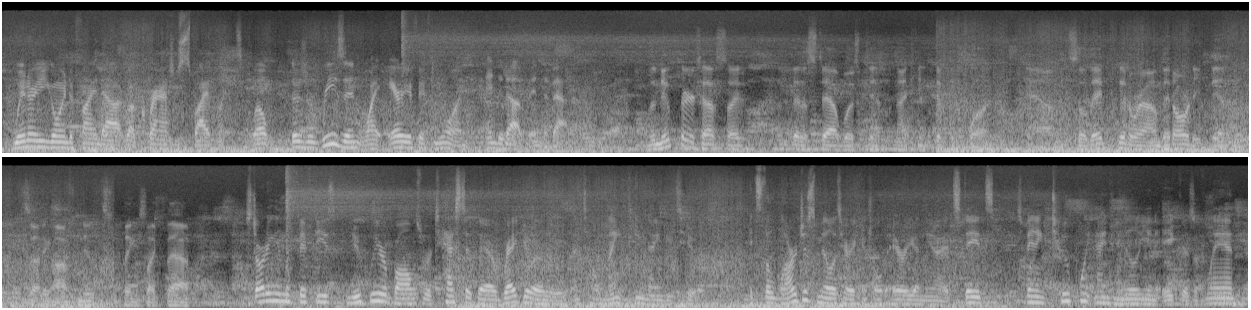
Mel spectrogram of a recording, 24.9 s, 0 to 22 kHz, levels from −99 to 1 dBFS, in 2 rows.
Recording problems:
wind noise on the microphone; heavy; until 6.5 s, from 9.5 to 14 s and from 17 to 23 s; 8 dB below the speech
background chatter; loud; throughout; 2 voices, 7 dB below the speech
hiss; noticeable; throughout; 10 dB below the speech

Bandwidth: 17 kHz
